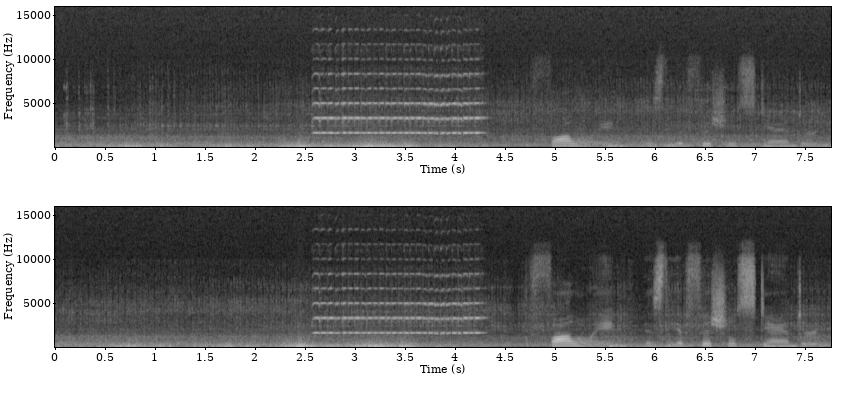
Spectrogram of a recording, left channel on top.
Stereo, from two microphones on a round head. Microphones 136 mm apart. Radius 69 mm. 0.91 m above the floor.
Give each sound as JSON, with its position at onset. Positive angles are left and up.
{"t": 2.6, "sound": "a violin", "side_deg": 15}
{"t": 4.7, "sound": "a woman speaking", "side_deg": -55}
